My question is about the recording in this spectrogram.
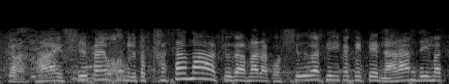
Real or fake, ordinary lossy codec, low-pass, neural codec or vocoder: fake; Opus, 16 kbps; 5.4 kHz; codec, 44.1 kHz, 3.4 kbps, Pupu-Codec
